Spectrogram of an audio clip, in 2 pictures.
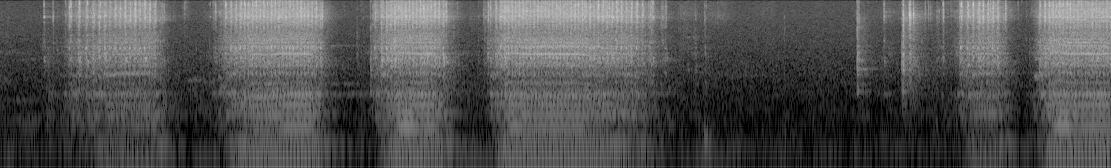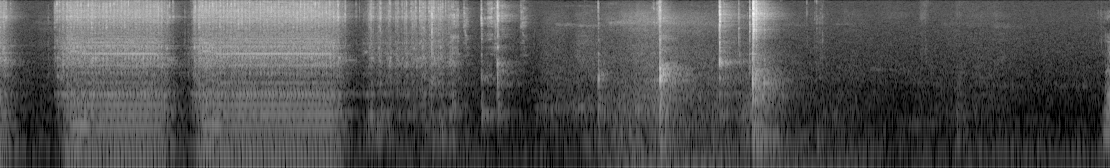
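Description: Sewing machine stitching a blouse lining in a tailoring setting, running in several loud bursts of a few seconds each, separated by short pauses, then lighter handling clicks near the end.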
